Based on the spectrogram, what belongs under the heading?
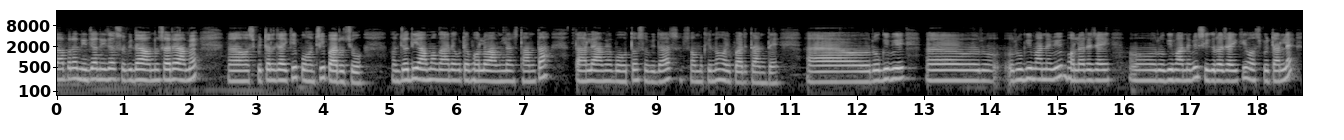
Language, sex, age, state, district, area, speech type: Odia, female, 45-60, Odisha, Mayurbhanj, rural, spontaneous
